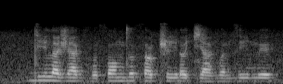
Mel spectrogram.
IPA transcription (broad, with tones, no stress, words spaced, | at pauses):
di˦læ˧ʒæ˧ɡʱʊ˨ θɔ˦ndʊ˦θʌ˧ ʈ͡ʂi˧ ɾə˧t͡ɕæ˧və˧nzi˦ mɪ˦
